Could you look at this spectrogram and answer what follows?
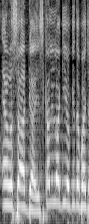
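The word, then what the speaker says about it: אל שדי: Ah, Bapak, Ibu, Saudara yang dikasihi Tuhan ini bacanya Elsadai.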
